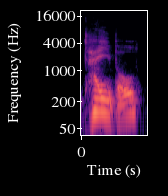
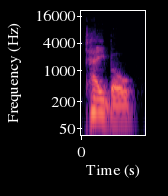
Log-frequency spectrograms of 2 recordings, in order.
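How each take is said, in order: First: The final L is pronounced as an L. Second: The final L is pronounced as a vowel. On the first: "instead of saying table" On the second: "So that the L becomes a vowel"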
